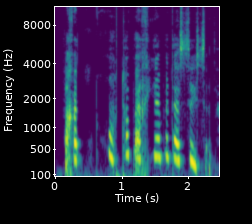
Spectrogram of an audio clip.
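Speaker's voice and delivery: stifled, muffled, very high, soft voice. Narrator reads a woman's line about an injured man, in a muffled voice. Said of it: "با صدای خفه ای گفت".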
